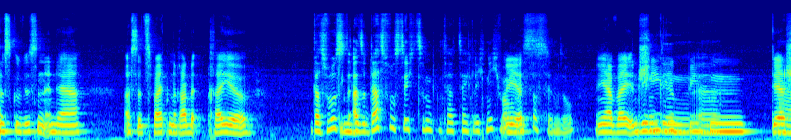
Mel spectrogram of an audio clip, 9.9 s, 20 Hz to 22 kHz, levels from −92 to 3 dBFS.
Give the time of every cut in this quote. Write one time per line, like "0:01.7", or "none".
none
